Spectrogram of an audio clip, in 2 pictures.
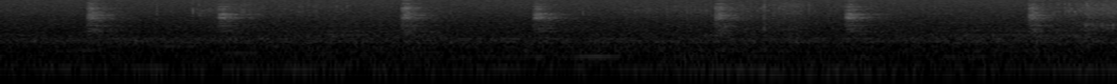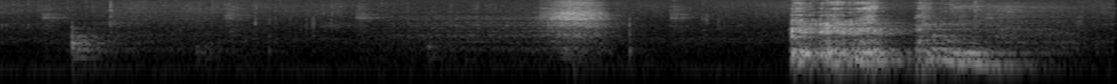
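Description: A person coughs hard near the end, after a short breathy intake of breath. Before that there is only faint, regular ticking.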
